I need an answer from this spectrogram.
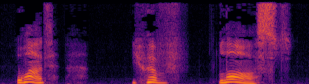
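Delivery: very high, slow, drawn-out sympathetic tone. A woman speaks to an old acquaintance after noticing her garb, sympathetic. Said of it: "her voice grew sympathetic in spite of herself".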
